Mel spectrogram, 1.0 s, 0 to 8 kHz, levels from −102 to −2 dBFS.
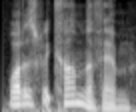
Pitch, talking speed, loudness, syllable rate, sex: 115 Hz, 295 wpm, -18 LUFS, 7.7 syllables/s, male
